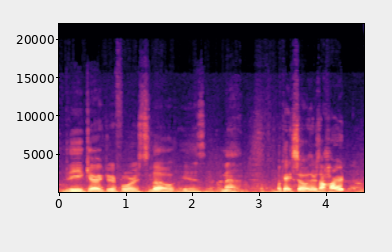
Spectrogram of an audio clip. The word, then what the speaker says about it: 慢: the side so the character for slow is man okay so there's a heart and there's a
